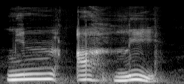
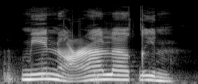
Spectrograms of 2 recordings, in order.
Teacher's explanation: Jadi, apabila kalian membaca Al-Quran dan menemukan ada nun sukun dan tanwin yang bertemu dari salah satu huruf idhar yang 6 ini, maka nun sukun atau tanwin tadi dibaca jelas, tidak dengung, tidak samar. Contohnya, min ahli, nun sukun bertemu dengan huruf hamzah.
